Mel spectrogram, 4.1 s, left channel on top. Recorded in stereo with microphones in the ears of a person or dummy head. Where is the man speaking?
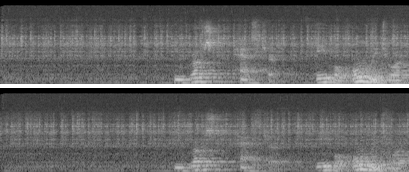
75° left (ahead or behind), 2 m.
